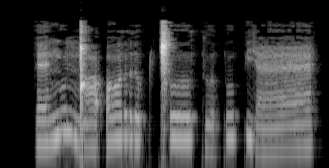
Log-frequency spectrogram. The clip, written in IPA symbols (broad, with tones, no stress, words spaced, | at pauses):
ɛ˩˧ŋu˥ ŋ͡ǃɑ˩˧ʔɔ˧˥rʊ˧˥p ǀʊː˥tʷə˩˧ pu˧˥pjæː˩˧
